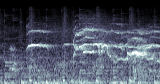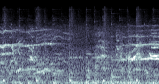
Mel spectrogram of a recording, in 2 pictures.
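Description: Children shrieking and squealing with excitement, in high wavering glides, over background music.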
